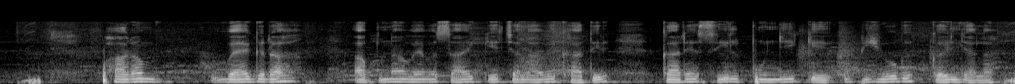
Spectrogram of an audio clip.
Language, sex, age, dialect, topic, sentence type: Bhojpuri, male, 18-24, Southern / Standard, banking, statement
